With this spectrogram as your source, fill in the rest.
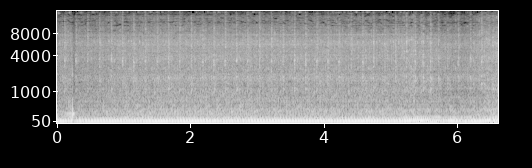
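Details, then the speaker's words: Volvo Penta AQ151c marine engine, first run in over 10 years, tank likely empty: loud, deep, even idle with steady unchanging beat, no misses; smooth, healthy normal idle. "Oh doing this sounds so good sounds beefy yeah sick"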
